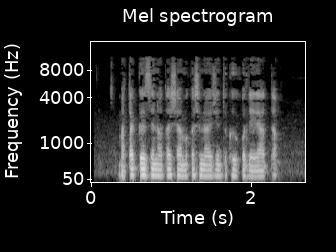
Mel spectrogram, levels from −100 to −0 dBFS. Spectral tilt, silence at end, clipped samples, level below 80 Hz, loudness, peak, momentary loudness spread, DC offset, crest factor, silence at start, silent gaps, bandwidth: -6 dB/octave; 0.35 s; under 0.1%; -54 dBFS; -24 LUFS; -4 dBFS; 9 LU; under 0.1%; 20 dB; 0.35 s; none; 11.5 kHz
